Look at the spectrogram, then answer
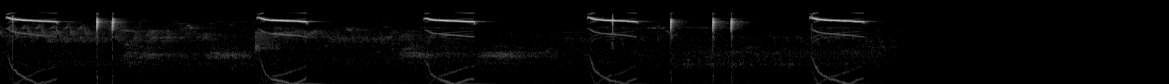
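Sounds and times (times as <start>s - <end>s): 
European robin singing: 0.0s - 9.4s.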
